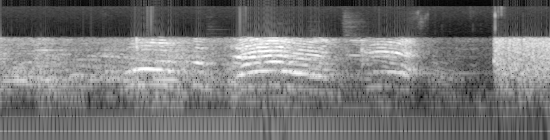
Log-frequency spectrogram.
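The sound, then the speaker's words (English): Guns fired into the air as a party breaks up: several rough, booming bursts in quick succession, mixed with shouting voices, muffled and narrow in tone. “Just shooting guns into the air.”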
